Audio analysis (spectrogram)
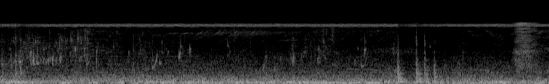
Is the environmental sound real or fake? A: real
